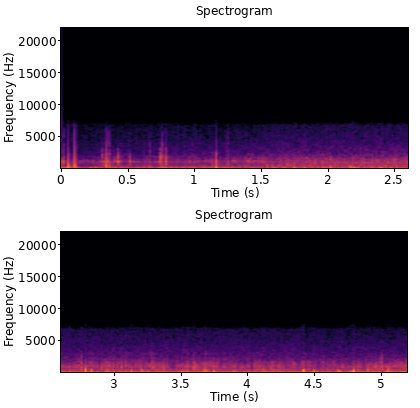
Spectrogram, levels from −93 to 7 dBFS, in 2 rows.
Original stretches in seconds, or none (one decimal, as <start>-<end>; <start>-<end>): 0.0-5.2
